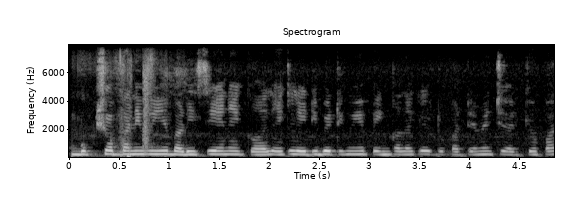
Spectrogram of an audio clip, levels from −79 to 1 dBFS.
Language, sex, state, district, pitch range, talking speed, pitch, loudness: Hindi, female, Chhattisgarh, Sarguja, 215-230 Hz, 235 wpm, 225 Hz, -23 LUFS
